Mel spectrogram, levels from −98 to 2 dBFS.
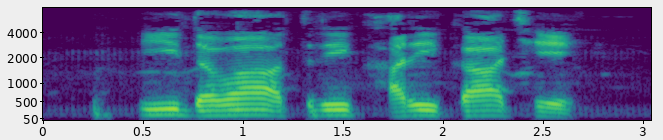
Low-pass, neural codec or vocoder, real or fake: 7.2 kHz; none; real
